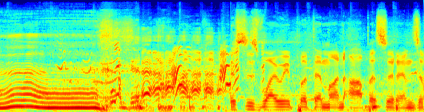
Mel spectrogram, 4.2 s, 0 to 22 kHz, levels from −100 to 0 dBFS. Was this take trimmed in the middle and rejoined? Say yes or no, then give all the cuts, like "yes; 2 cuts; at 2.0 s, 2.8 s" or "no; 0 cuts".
yes; 1 cut; at 2.3 s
